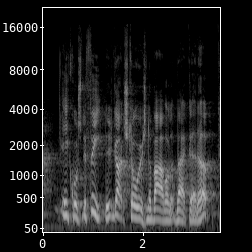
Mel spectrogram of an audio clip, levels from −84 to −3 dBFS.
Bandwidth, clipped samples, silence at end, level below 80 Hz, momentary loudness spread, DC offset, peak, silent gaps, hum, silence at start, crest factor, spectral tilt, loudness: 17 kHz; under 0.1%; 0 s; -68 dBFS; 4 LU; under 0.1%; -16 dBFS; none; none; 0 s; 18 dB; -5 dB/octave; -32 LUFS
